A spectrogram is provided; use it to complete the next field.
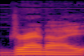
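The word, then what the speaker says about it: Draenei: with was drani and yes I've always pronounced the drani I I've played Warcraft 3 a lot and I really do know a lot of these words how they've been said throughout the Warcraft lore so dreni is pronounced like that I it's just me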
